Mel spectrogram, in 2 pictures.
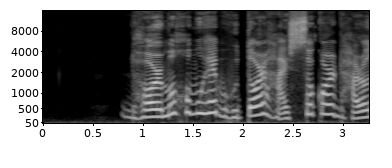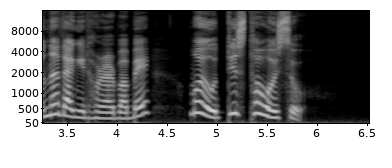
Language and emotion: Assamese, angry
